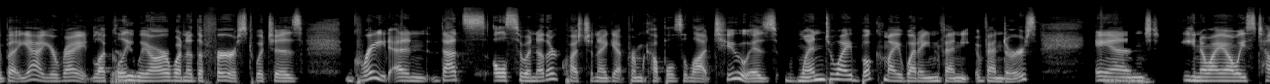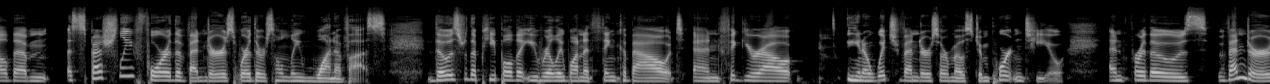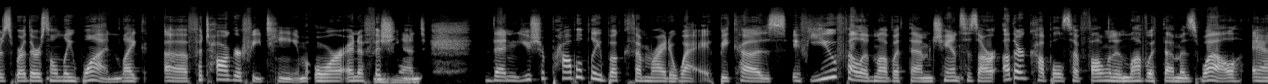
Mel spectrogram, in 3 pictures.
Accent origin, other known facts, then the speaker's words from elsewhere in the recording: South Dakota, United States; No, I'm actually South Dakotan. So I grew up in South Dakota and my husband was military.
